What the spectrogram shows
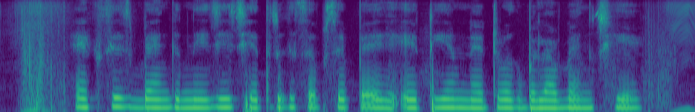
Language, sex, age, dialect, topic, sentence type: Maithili, male, 25-30, Eastern / Thethi, banking, statement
